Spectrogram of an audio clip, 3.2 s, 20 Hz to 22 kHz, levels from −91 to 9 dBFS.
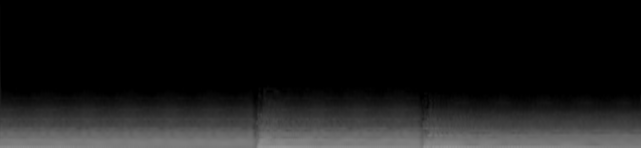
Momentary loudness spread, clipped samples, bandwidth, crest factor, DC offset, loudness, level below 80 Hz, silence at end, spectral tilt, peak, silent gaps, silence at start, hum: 4 LU; under 0.1%; 8.4 kHz; 16 dB; under 0.1%; -38 LUFS; -74 dBFS; 0 s; -6.5 dB/octave; -24 dBFS; none; 0 s; none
